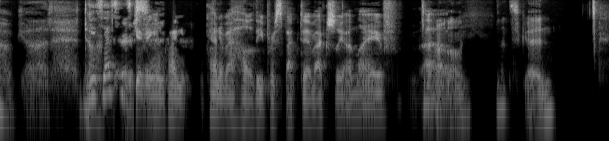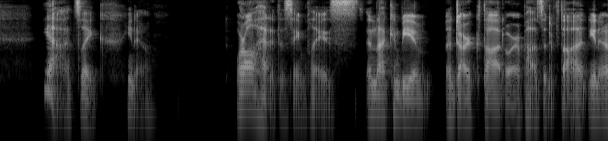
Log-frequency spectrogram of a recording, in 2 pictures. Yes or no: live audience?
no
